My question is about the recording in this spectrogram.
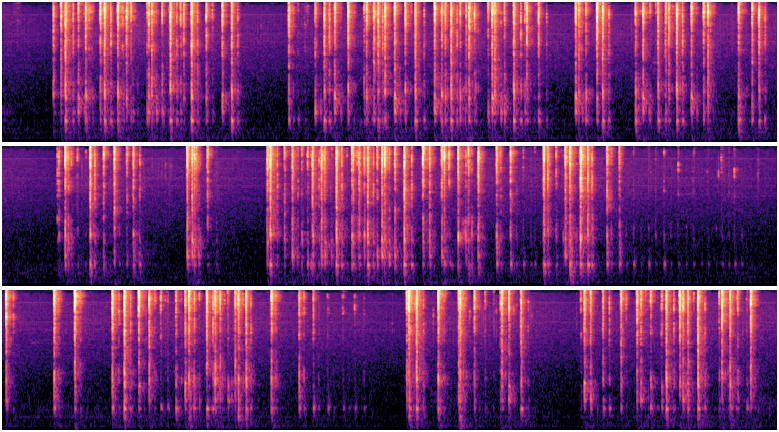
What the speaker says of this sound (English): Sometimes I talk out loud when I'm typing.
